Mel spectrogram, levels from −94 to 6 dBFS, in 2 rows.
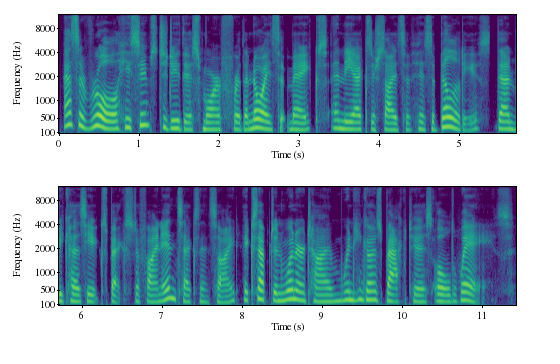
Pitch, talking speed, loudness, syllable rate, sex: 210 Hz, 210 wpm, -19 LUFS, 5.0 syllables/s, female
